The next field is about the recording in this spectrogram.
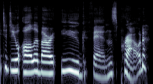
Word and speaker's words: Hugues: I will say that I did some research, and the correct way to pronounce Hugues' name is Hugues.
